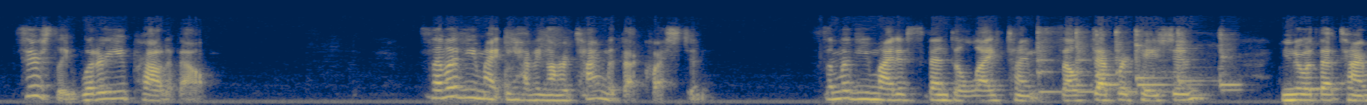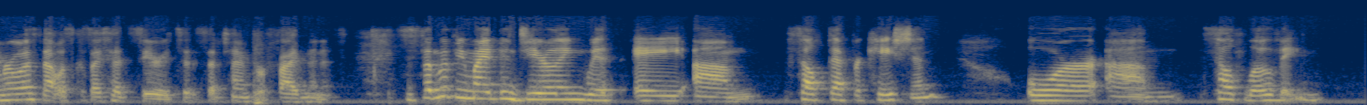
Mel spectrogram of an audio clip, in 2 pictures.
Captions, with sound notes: Seriously, what are you proud about? Some of you might be having a hard time with that question. Some of you might have spent a lifetime of self-deprecation. (phone ringing) You know what that timer was? That was 'cause I said, "Siri, "set a set timer for five minutes". So some of you might be dealing with a self-deprecation or self-loathing.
